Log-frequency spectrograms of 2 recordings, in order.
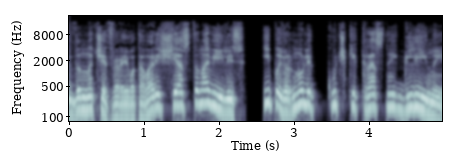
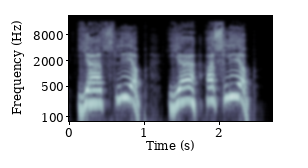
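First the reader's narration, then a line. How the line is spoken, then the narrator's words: Beaten boy screaming. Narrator (Russian): Побитый мальчишка кричал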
